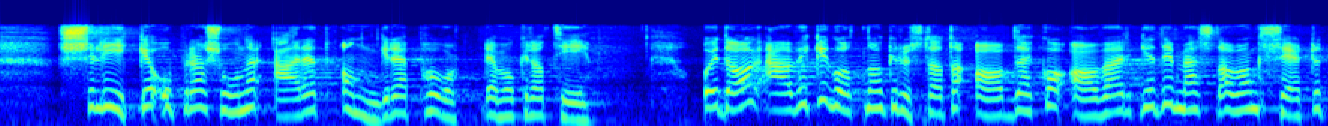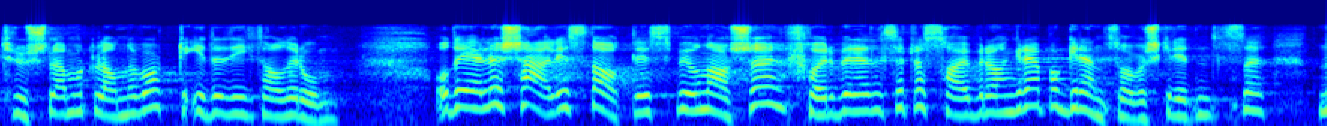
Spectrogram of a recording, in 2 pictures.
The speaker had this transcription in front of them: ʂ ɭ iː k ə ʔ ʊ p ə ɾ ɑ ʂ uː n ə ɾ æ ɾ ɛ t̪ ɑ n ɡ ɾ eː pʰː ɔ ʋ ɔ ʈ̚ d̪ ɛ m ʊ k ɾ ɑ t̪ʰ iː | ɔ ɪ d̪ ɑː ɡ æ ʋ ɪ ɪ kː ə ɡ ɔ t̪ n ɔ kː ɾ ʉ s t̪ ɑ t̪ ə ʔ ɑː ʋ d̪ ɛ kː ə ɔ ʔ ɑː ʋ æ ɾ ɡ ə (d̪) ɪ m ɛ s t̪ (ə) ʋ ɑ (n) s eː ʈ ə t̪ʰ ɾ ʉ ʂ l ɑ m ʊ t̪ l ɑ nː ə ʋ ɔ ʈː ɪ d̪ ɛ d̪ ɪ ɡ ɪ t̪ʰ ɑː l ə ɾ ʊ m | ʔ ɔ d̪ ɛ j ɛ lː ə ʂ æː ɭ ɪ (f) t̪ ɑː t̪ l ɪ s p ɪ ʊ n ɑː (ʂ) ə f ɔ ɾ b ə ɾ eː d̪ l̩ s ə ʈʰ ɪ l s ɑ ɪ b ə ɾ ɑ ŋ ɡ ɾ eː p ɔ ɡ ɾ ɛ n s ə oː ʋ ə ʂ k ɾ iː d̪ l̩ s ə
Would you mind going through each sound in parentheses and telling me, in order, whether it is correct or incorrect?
correct, incorrect: ɑ, incorrect: ŋ, incorrect: s, correct

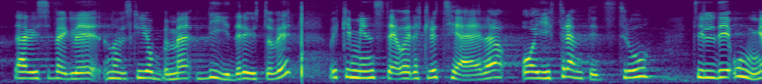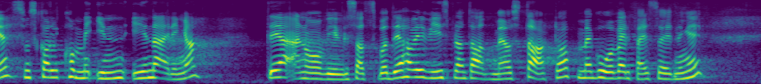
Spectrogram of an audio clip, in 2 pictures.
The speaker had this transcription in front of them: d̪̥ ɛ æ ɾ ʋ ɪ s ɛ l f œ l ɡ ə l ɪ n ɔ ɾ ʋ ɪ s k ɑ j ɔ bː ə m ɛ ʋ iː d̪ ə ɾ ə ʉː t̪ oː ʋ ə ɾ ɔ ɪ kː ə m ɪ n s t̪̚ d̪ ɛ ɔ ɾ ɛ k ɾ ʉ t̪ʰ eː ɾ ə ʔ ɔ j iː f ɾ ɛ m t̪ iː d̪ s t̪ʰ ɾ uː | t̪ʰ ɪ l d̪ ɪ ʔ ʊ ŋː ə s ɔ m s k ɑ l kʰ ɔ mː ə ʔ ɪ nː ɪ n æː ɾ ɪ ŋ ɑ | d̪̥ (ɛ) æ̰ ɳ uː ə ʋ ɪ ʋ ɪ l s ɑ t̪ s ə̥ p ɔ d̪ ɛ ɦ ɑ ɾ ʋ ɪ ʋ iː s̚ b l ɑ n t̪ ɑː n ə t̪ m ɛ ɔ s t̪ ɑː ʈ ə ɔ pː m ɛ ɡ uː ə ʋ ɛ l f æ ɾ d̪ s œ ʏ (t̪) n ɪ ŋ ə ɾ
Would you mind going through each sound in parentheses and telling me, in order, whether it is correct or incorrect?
correct, incorrect: d̪

